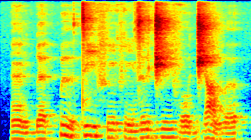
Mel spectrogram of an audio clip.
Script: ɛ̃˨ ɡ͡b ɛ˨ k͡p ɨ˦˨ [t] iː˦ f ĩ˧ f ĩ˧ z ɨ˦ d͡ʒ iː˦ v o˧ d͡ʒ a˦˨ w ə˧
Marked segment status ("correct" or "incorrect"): correct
